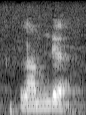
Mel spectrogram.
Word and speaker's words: lambda: Nah, ini bacanya adalah lambda gitu ya. Bacanya ini adalah lambda.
